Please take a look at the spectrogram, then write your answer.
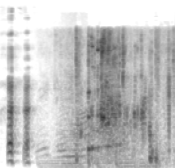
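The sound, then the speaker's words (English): Two quick clinks, then warm beer being poured into a glass in a bar, a gurgling, splashy stream that builds and fills steadily for about two seconds, fairly loud. “But also the sound it makes when he pours it into the glass.”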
